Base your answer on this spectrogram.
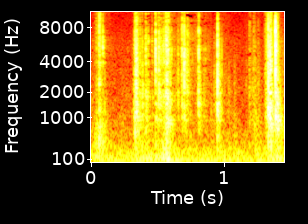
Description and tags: Door Lock01
Door lock unlocking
